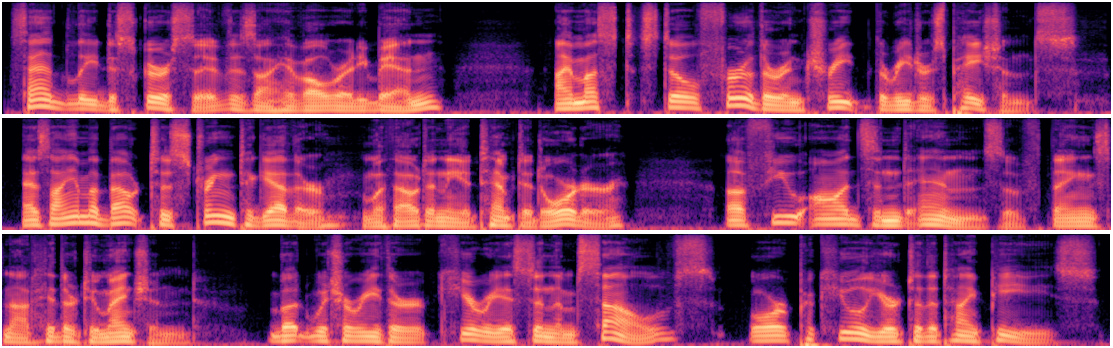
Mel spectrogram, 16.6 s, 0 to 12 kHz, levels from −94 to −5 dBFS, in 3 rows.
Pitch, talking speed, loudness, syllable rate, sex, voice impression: 100 Hz, 175 wpm, -19 LUFS, 5.3 syllables/s, male, very masculine, slightly old, very thick, very tensed, very powerful, bright, soft, slightly muffled, very fluent, very cool, very intellectual, refreshing, very sincere, very calm, very mature, very friendly, very reassuring, very unique, elegant, very wild, sweet, lively, kind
